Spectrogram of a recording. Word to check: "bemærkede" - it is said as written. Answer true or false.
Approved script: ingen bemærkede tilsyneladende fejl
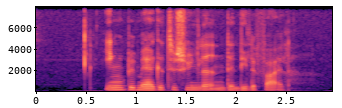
true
